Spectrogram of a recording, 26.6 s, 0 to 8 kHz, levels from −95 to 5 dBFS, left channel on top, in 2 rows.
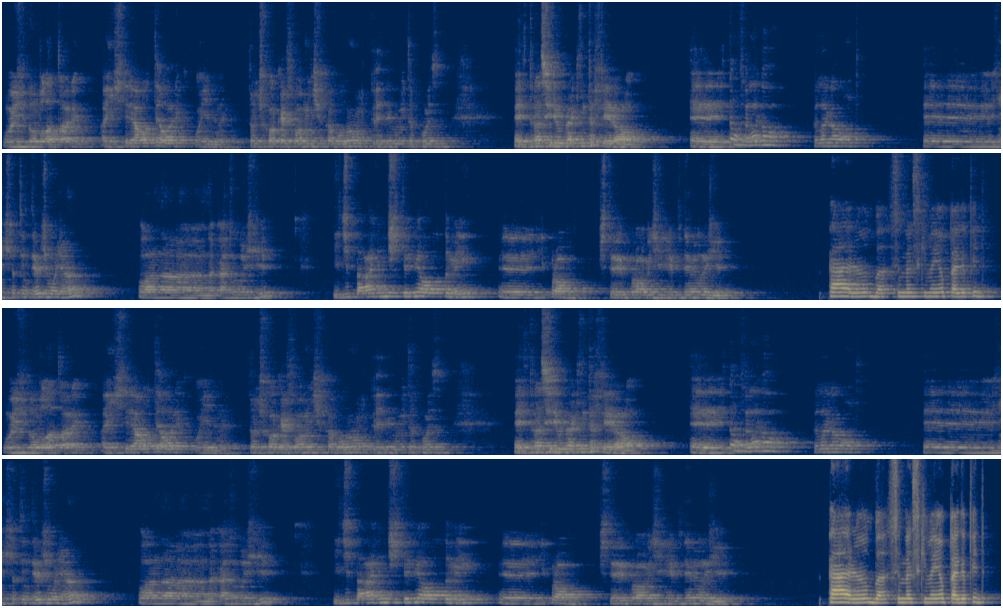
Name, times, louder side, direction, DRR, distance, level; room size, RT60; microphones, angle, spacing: voice 1, 0.0-3.0 3.3-6.2 6.8-8.5 9.2-10.5 10.8-11.4 12.3-14.3 15.1-16.9 17.7-19.6 19.9-21.0 21.3-23.0, left 1 dB, 25° left, 2 dB, 1.7 m, -42 dB
voice 2, 24.3-26.4, right 7 dB, 70° right, 17 dB, 0.4 m, -29 dB
8.5 x 5.7 x 6.9 m, 0.97 s
head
